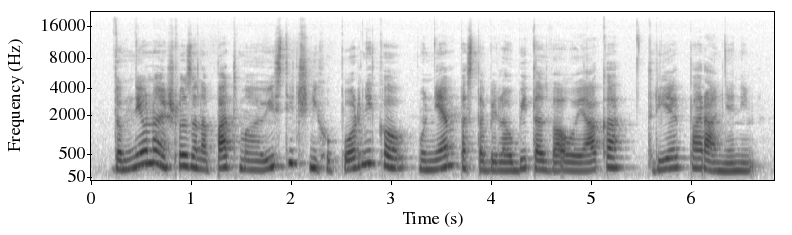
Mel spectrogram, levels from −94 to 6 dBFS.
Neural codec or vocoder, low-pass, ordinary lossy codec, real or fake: none; 19.8 kHz; none; real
